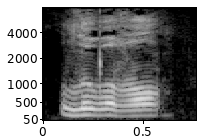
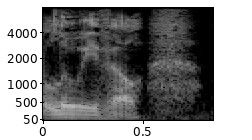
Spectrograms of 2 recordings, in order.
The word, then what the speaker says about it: Louisville: I'm a Louisville guy. Louisville, right? That's how you pronounce it. Louisville, yeah. Not Louisville.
